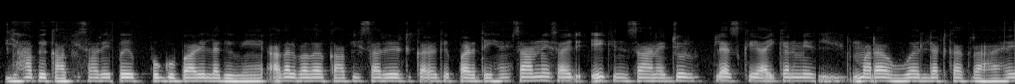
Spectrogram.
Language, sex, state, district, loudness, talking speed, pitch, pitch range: Hindi, male, Chhattisgarh, Sukma, -16 LUFS, 175 wpm, 160 Hz, 155-165 Hz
